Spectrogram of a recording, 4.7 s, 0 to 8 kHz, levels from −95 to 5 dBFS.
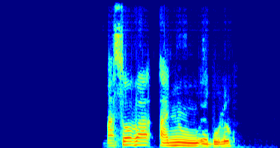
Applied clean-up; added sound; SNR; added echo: neural mask model DeepFilterNet 3.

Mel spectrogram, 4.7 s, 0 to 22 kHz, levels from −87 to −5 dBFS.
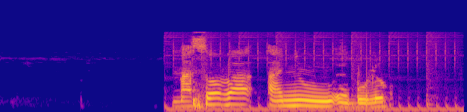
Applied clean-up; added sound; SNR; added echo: none; Drum kit; 16 dB; none.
